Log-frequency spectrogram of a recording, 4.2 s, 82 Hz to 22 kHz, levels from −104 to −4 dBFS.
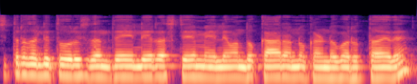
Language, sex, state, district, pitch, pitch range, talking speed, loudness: Kannada, male, Karnataka, Bidar, 135 Hz, 130-145 Hz, 145 wpm, -13 LUFS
